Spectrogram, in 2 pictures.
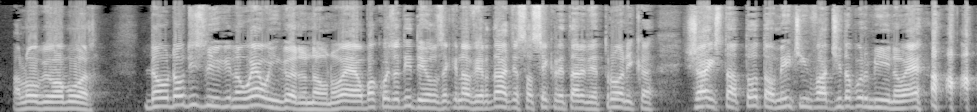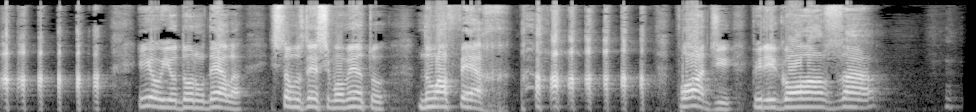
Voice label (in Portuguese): Secretaria Eletronica; Vinhetas; Clodovil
